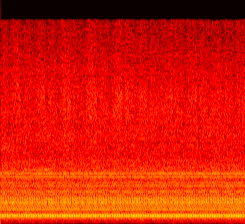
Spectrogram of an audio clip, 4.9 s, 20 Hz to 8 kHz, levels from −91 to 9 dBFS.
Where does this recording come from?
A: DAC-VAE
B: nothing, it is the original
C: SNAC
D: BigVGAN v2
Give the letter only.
B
